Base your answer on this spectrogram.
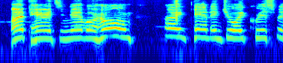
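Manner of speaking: put-on very high, upset child's complaining voice. Retelling a special's plot, imitating a kid upset about Christmas: Emmanuel Lewis voice. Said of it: "he's got an Emmanuel Lewis voice. I can't quite do it".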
